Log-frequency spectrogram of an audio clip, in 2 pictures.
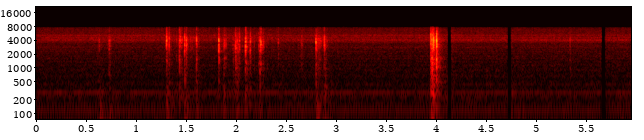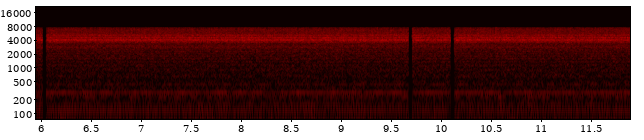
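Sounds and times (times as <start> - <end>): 
faint hum: 0.0 - 11.8
typing on a computer keyboard: 0.6 - 3.0, 3.9 - 4.1.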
